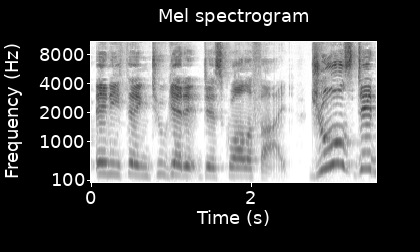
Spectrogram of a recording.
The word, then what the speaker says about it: Jules: I say Jules Gounon, which is correct, but I say Jules if I'm saying Jules in isolation. I don't know why I do. It must be Duolingo. The stupid owl has me saying it correctly, because I am doing French.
